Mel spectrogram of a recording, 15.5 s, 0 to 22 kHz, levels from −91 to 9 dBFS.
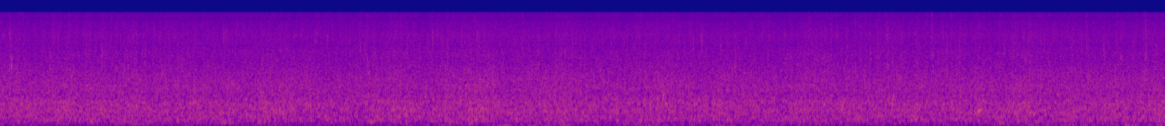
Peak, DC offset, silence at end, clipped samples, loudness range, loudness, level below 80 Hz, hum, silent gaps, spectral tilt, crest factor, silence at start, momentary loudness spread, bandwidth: -22 dBFS; under 0.1%; 0 s; under 0.1%; 0 LU; -40 LUFS; -64 dBFS; none; none; -2 dB/octave; 18 dB; 0 s; 1 LU; 15.5 kHz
